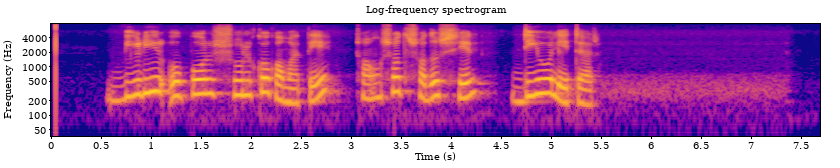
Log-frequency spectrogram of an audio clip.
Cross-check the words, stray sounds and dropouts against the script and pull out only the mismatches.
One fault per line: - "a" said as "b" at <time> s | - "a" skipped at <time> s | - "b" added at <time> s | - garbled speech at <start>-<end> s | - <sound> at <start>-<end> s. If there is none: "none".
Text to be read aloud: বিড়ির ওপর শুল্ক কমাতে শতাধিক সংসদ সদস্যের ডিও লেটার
- "শতাধিক" skipped at 2.7 s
